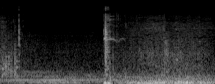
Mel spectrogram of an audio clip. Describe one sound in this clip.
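A bow is drawn and an arrow shoots off with a sharp snap.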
